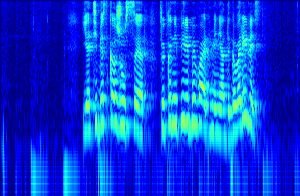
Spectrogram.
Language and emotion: Russian, angry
